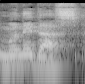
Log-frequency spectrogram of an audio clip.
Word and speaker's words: monedas: Hein depuis le début, je me dis, il le prononce super mal. super. Je parle pas italien, moi, donc voilà. 30 monedas, pour être exact qu'on peut traduire pour 30 euh, pièces de monnaie en fait.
